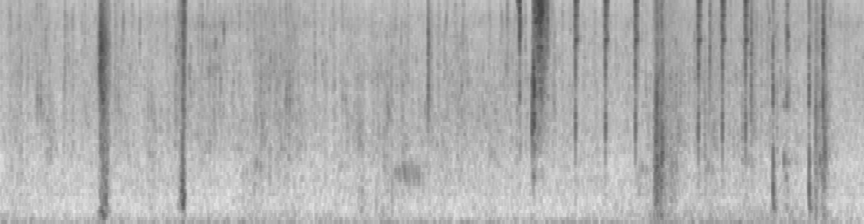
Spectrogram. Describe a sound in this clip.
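Short electronic clicks and blips sound as menu options are chosen.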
